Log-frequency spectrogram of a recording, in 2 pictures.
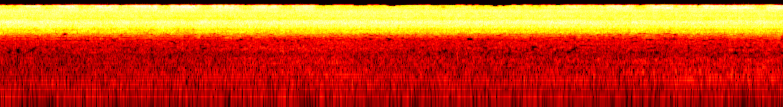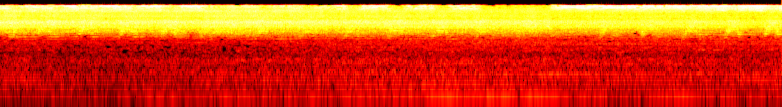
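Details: Cicadas chorusing from trees in the parking lot of Gwangmyeong City Hall: a dense, unbroken shrill buzzing hiss held at full strength throughout, with a faint low rumble underneath.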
